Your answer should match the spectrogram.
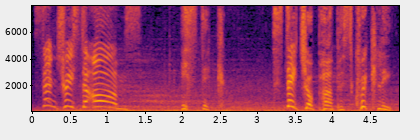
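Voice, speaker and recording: A woman's voice: very high voice, very animated, slow pace, over music, heavily acted. An actress voicing a suspicious githyanki sentry woman who speaks in clipped, hostile demands.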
